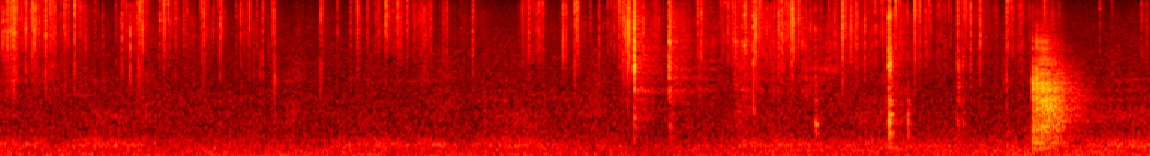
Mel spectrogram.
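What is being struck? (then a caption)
Metal chain-link bracelet with glass or acrylic drops. A chunky silver-tone chain-link bracelet with clear glass or acrylic crystal drops is turned and jiggled in the hands. Its links and drops give off a steady run of quiet, bright clinks and rattles, with sharper chimes near the middle. A louder, brief jangle comes near the end.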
